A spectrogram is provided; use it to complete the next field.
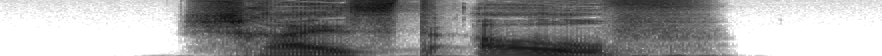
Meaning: second-person singular present of aufschreien
- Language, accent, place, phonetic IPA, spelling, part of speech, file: German, Germany, Berlin, [ˌʃʁaɪ̯st ˈaʊ̯f], schreist auf, verb, De-schreist auf.ogg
